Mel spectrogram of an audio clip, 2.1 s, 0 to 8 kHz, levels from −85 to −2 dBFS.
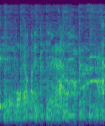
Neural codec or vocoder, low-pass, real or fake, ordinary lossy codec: vocoder, 22.05 kHz, 80 mel bands, HiFi-GAN; 7.2 kHz; fake; none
